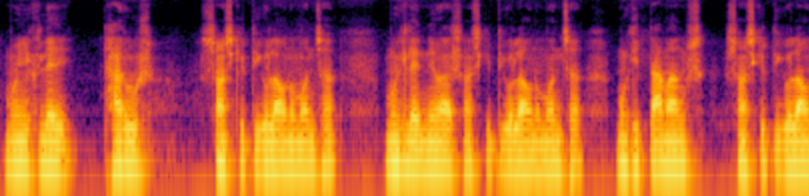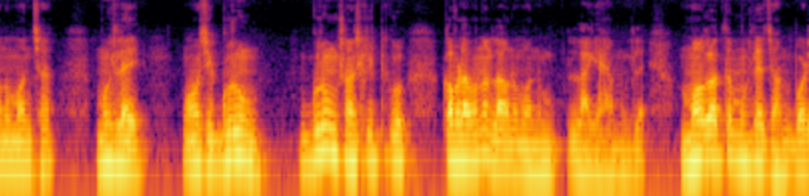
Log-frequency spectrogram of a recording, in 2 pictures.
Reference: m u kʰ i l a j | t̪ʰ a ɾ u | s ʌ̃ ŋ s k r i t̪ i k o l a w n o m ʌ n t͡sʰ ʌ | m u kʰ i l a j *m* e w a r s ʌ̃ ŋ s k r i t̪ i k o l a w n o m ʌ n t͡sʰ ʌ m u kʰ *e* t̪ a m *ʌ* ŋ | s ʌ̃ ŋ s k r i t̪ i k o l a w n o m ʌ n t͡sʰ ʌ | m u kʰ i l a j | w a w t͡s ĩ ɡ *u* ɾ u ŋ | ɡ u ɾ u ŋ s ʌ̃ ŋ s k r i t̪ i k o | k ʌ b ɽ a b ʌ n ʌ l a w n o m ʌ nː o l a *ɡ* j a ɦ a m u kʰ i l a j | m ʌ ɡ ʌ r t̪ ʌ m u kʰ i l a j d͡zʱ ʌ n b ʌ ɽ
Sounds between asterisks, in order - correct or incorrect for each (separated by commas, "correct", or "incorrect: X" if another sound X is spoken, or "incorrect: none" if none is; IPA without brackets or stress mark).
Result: incorrect: n, incorrect: i, incorrect: a, correct, correct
